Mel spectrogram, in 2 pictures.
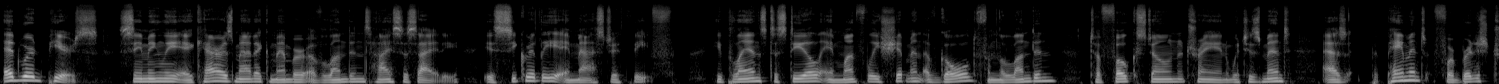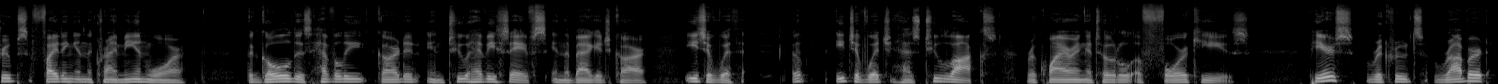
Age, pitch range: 20-39, 105-130 Hz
